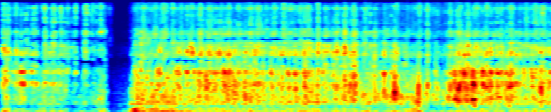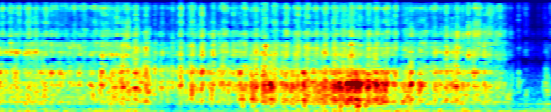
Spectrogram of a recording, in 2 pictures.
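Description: Scroll saw cutting a thin wooden board: a steady, faint hiss of the fast up-and-down blade chewing through the wood. It breaks off briefly about a second in and stops just before the end.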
